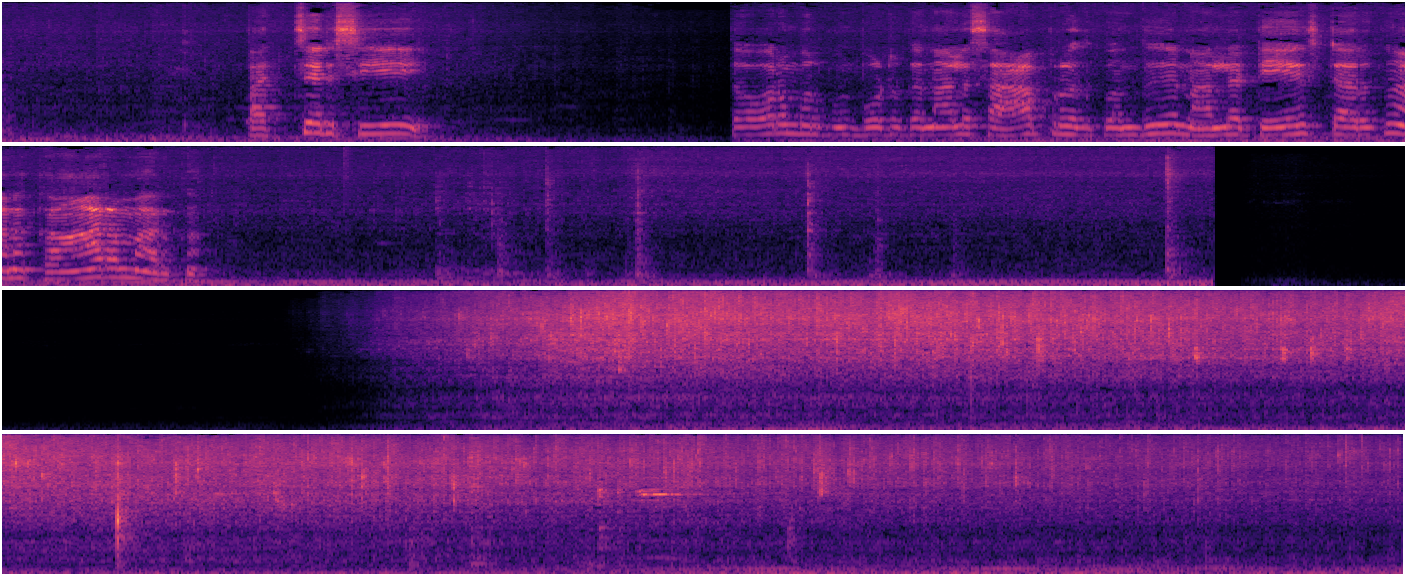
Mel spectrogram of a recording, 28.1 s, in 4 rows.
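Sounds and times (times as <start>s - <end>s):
batter deep-frying in hot oil: 15.6s - 28.0s.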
